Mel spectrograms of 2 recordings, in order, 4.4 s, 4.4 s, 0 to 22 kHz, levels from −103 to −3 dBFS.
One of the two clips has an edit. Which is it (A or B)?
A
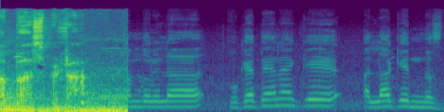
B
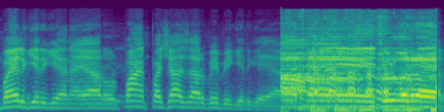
A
